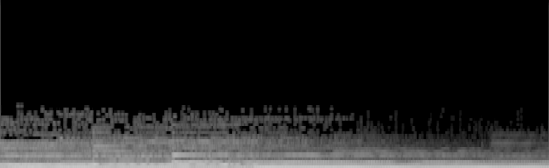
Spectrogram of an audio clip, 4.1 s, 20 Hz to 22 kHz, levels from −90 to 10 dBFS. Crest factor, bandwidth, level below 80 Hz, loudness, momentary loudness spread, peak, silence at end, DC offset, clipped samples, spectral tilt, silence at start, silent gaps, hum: 10 dB; 7.4 kHz; -52 dBFS; -18 LUFS; 4 LU; -6 dBFS; 0 s; under 0.1%; under 0.1%; -7.5 dB/octave; 0 s; none; none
